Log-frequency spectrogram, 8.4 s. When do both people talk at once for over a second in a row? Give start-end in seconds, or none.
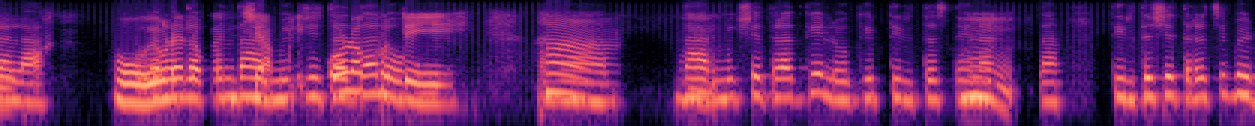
1.0-2.6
